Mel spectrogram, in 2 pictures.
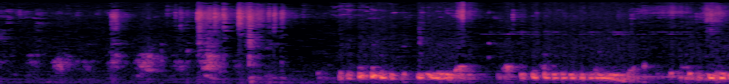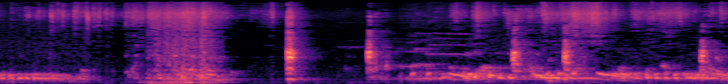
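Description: Hen making long runs of low, pulsed crooning calls while straining to lay an egg. A short burst of noise comes about six and a half seconds in, followed by a sharp click.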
